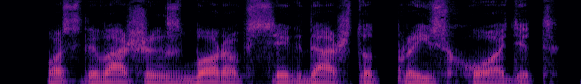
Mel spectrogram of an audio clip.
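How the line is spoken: Gruff mutter. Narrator (Russian): буркнул банкир

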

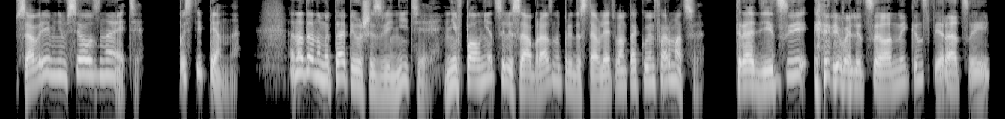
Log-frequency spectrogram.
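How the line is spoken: Giggling. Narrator (Russian): повторил он, хихикнув

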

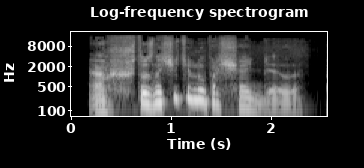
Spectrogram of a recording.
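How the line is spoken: Cooing. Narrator (Russian): проворковал адвокат

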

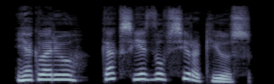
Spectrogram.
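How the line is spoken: Sighing. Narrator (Russian): Он вздохнул

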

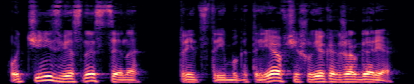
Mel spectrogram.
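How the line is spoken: Tired grumble. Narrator (Russian): проворчал Костя, который как-то подустал от неожиданностей

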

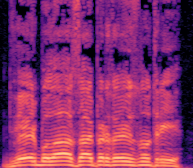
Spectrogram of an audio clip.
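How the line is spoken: Grumbled. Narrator (Russian): пробурчал Бернс

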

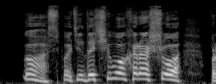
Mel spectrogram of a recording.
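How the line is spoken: Moaning. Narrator (Russian): простонала она

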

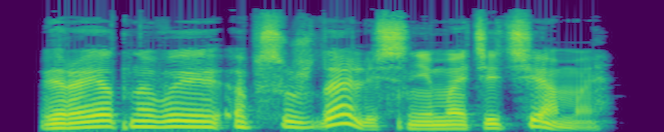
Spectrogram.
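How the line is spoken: Lecturing professorial tone. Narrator (Russian): Профессор говорит профессорским тоном

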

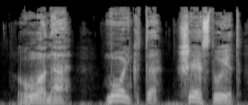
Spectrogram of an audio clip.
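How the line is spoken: Hoarse choked whisper. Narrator (Russian): сглотнув ком в горле, хрипло прошептал Шлема

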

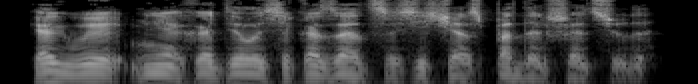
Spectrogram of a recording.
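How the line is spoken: Muttered. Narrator (Russian): пробормотал он

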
